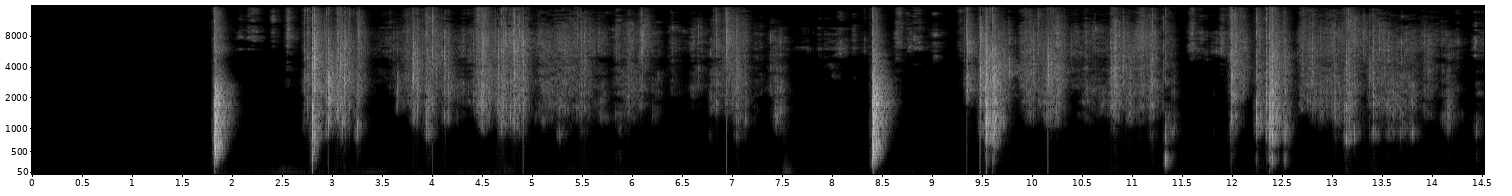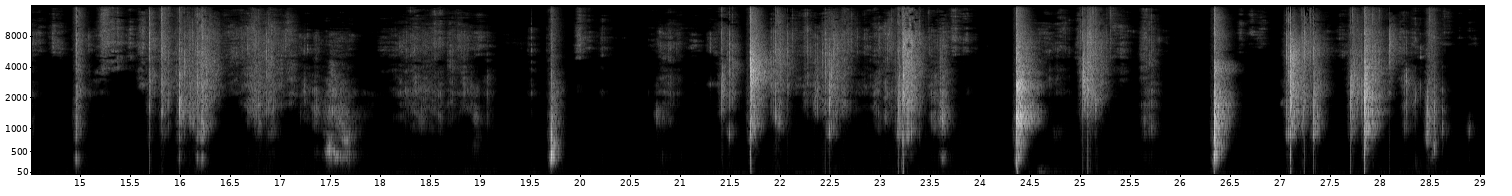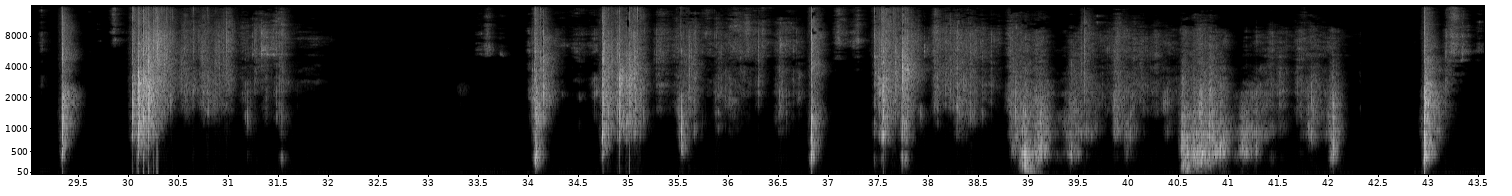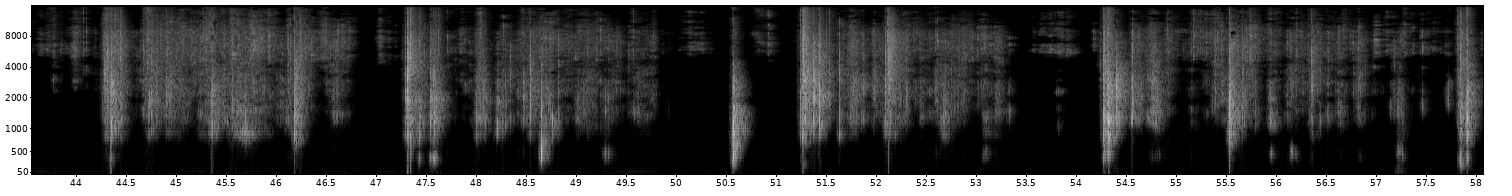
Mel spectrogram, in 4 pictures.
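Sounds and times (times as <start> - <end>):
chalk crunching and crumbling: 2.0 - 19.1, 20.8 - 23.9, 30.1 - 31.6, 33.6 - 42.2, 43.0 - 58.0.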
